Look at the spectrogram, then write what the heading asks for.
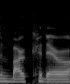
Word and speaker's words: Embarcadero: to um and barcelona embarcadero i think it's how you pronounce it i'm pretty sure it's embarcadero hard c uh before we cover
